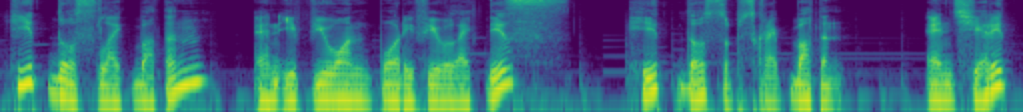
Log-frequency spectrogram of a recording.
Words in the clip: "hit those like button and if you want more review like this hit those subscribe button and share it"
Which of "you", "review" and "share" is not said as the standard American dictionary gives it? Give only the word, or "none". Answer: review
